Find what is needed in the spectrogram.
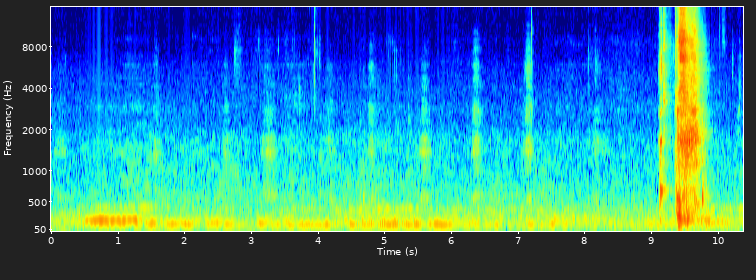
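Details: Quiet breathing with a low hum, then one loud explosive sneeze induced with tissue paper during a bad sinusitis attack with a sore, itchy nose; sneeze.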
